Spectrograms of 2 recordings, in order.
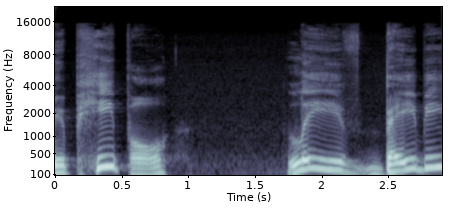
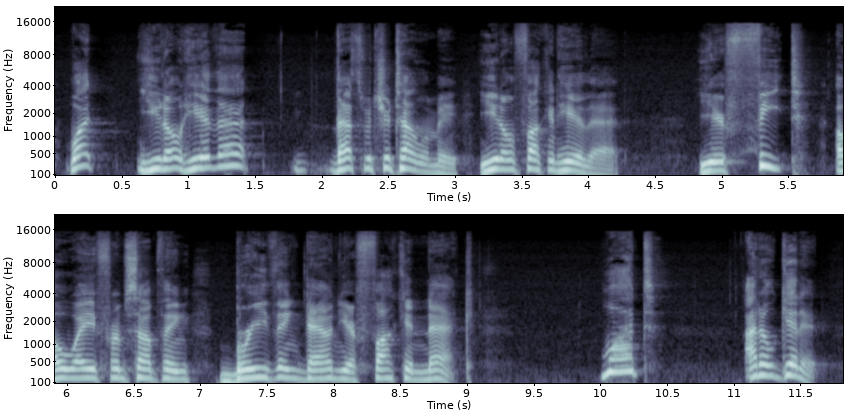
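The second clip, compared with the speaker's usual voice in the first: higher, incredulous ranting; 6 semitones higher than usual. Real, not acted. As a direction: rant in disbelief. Ranting in disbelief.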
